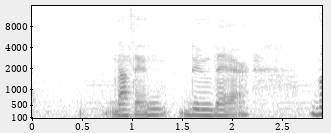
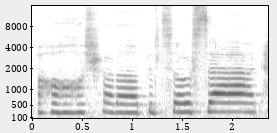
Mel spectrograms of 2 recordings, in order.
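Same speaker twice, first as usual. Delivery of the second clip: mock distress; 6 semitones higher, slower than usual. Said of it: "and I was like".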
